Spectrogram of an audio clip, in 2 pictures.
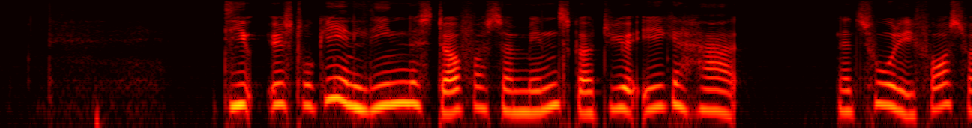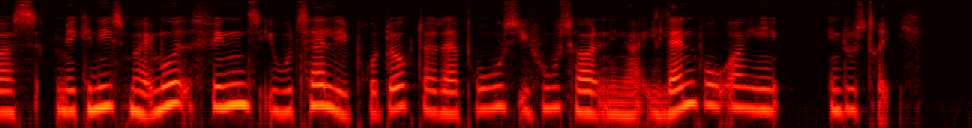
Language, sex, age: Danish, female, 29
